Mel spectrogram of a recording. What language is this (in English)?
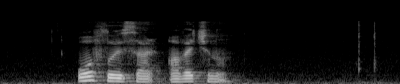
Faroese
